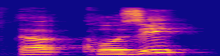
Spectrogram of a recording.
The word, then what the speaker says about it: così: Così is a word that ends on the final, the ultimate stress.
